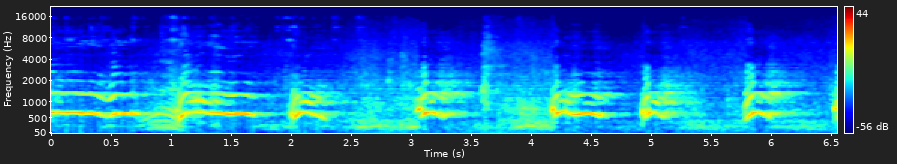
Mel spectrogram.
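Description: A dog whining and yelping over and over, about one cry a second. Each cry rises sharply and then holds a high, steady pitch for a moment.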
